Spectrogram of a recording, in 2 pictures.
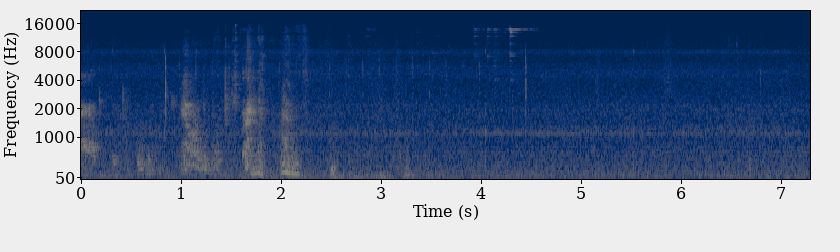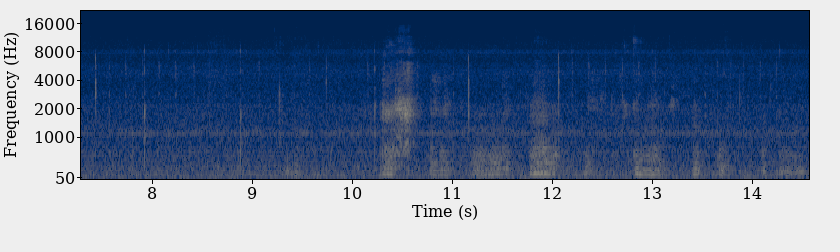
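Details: West Highland White Terrier puppies wrestling and playing with their parents: short whimpering and growling yelps in a cluster during the first two seconds, then more at about ten to thirteen seconds, with long quiet gaps between.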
